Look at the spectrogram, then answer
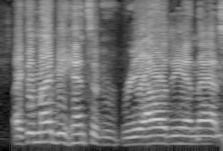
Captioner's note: laughing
